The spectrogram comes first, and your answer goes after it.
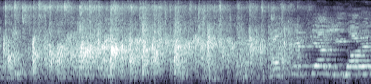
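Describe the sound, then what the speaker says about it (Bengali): An audience at a health product training session bursts into loud, sustained clapping that fills the room, then thins out toward the end as a voice begins to come through. "একবার জোরে হাততালি হোক"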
